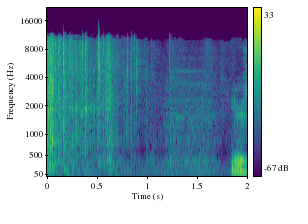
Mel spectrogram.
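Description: Foil trading-card pack wrapper crinkling as it is pulled open by hand, with sharp crackles that die away about a second in. A man's voice starts near the end.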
